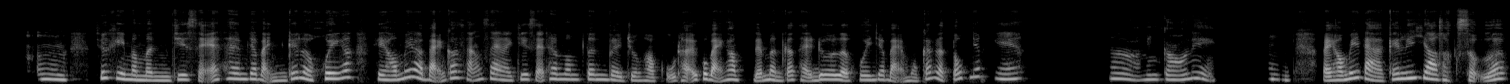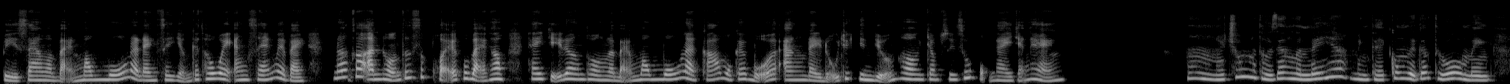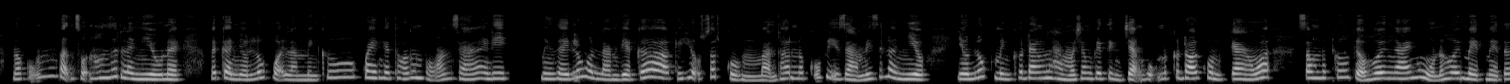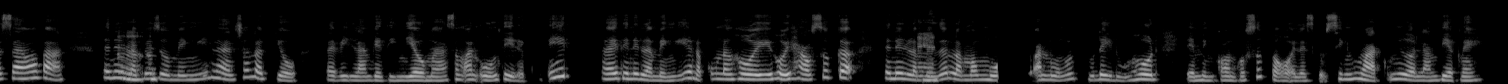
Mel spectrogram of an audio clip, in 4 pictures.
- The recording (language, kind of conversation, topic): Vietnamese, advice, Làm sao để duy trì một thói quen mới mà không nhanh nản?
- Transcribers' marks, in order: tapping; other background noise; horn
